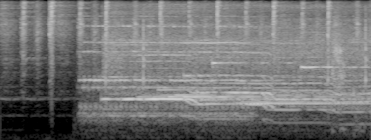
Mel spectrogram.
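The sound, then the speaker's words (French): A few soft clicks, then a phone ringtone starts up, a steady electronic melody of bright tones that plays loud and continuous until the end. “Why do you keep calling me? Why?”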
